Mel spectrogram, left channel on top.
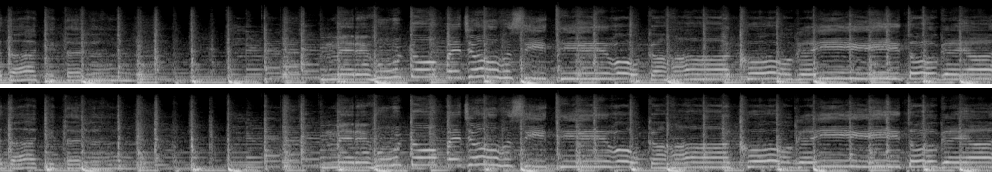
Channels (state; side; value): normal; both; correlation 0.74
